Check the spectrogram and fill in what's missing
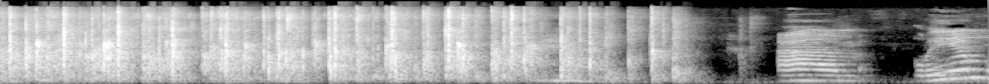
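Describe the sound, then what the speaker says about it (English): A school board meeting audience claps for a student, with dense, fairly loud clapping that runs for about three seconds and then fades out, followed by a short burst of speech. "Let's clap for Liam."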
